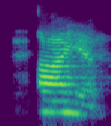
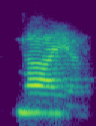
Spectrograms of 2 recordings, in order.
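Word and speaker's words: עין: It's pronounced by taking the back of your tongue and pressing it up against the back of your throat. So it's Ayin, Ayin.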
